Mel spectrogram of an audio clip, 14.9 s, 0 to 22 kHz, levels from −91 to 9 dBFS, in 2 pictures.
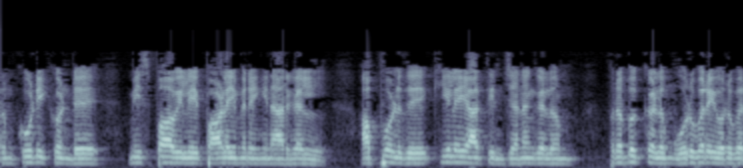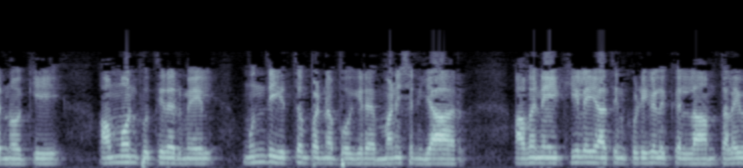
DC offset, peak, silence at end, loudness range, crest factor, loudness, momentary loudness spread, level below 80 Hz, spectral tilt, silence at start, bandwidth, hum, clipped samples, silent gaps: under 0.1%; 0 dBFS; 0 s; 2 LU; 16 dB; -16 LUFS; 8 LU; -46 dBFS; -6 dB/octave; 0 s; 6.6 kHz; none; under 0.1%; none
